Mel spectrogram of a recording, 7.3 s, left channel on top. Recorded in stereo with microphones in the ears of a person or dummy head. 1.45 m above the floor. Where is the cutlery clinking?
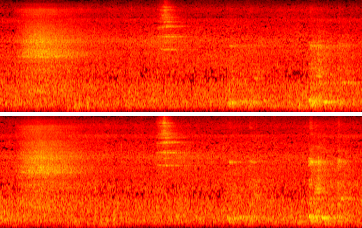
45° right (ahead or behind), 3.5 m.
